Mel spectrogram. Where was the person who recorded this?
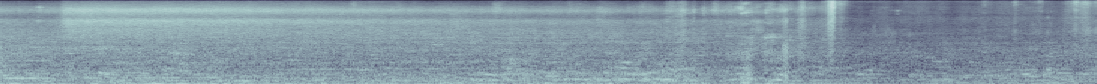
in a subway station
